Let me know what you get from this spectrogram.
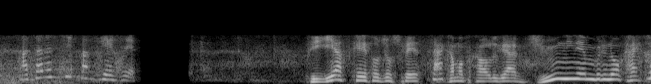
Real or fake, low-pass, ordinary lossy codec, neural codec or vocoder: fake; 7.2 kHz; AAC, 16 kbps; codec, 16 kHz in and 24 kHz out, 0.9 kbps, LongCat-Audio-Codec, four codebook decoder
